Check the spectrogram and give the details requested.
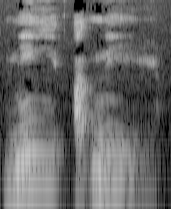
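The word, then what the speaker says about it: neoteny: And the word is ni-at-ni. Ni-at-ni. That is spelled N-E-O, like Neo, T-E-N-Y.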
